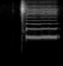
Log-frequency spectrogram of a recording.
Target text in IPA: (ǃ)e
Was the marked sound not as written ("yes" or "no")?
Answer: yes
